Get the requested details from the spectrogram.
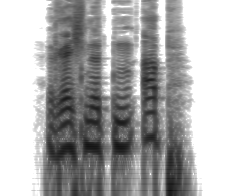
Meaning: inflection of abrechnen: 1. first/third-person plural preterite 2. first/third-person plural subjunctive II
- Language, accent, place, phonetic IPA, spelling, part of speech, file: German, Germany, Berlin, [ˌʁɛçnətn̩ ˈap], rechneten ab, verb, De-rechneten ab.ogg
